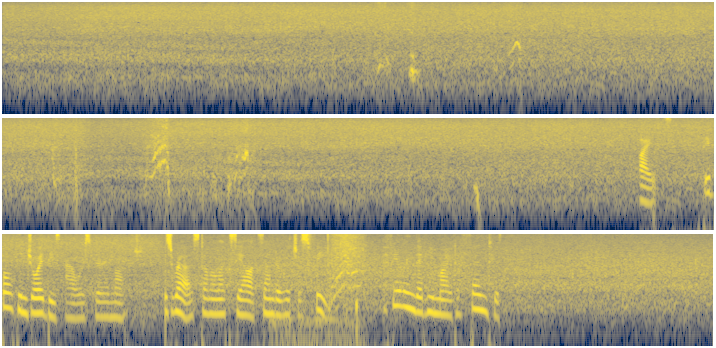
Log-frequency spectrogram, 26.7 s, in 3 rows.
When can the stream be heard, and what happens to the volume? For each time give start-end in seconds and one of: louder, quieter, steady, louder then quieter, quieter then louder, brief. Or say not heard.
0.0-26.6 steady.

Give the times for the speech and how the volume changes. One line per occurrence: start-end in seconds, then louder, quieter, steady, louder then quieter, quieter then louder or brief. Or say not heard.
16.9-24.1 quieter then louder.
